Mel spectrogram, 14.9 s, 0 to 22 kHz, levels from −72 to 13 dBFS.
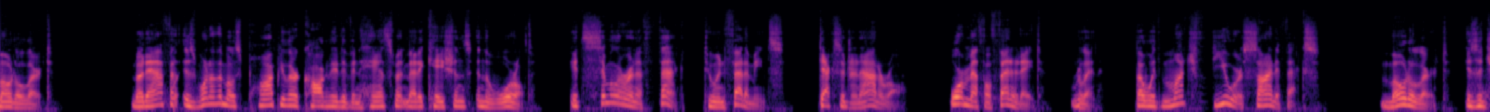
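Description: Compressed frames skipped: runs of 20 ms frames never reach the output, so the speech jumps ahead by about a fifth of a second at 1.73–1.76 s and roughly 150 ms at 8.49–8.53 s and 10.8 s.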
